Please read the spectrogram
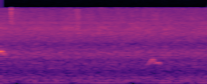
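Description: Wind buffeting the phone's microphone: a steady low rumble with a faint haze above it, and one brief faint high call about three-quarters of the way through.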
